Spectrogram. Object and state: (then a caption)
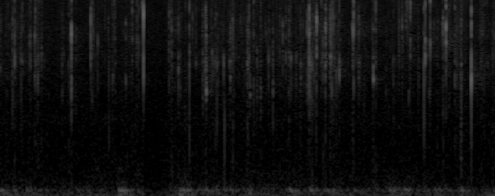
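Dry pine cones. A handful of small, dry, woody pine cones is squeezed and crunched in hands with long nails. Dense, bright crackling and crunching is heard, broken by sharp, quick clicks and snaps over a faint low rumble.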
